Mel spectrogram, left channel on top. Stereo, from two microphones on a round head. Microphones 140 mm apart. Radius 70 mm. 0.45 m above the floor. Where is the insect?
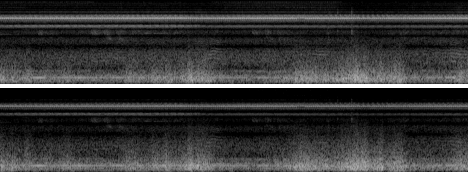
40° left (ahead or behind).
